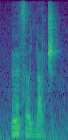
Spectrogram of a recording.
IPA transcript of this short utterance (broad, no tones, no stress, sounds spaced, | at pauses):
ɛ̃ s ɜ ʎ a t͡ʃ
